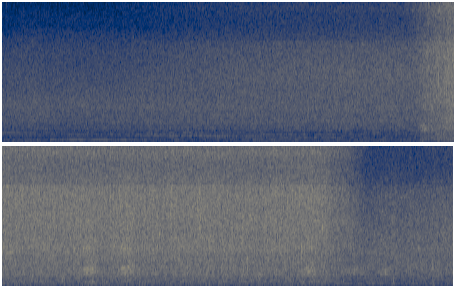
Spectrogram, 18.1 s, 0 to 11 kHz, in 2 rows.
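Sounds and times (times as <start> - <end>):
steady rushing hiss: 4.3 - 18.0.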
